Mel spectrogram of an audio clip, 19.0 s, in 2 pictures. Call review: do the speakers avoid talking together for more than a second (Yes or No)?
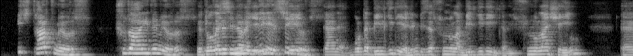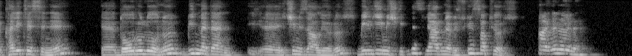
No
